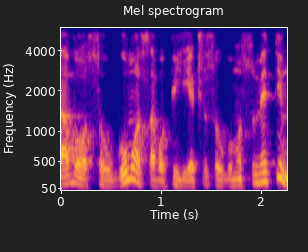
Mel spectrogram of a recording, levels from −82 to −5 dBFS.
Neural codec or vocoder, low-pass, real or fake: none; 5.4 kHz; real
